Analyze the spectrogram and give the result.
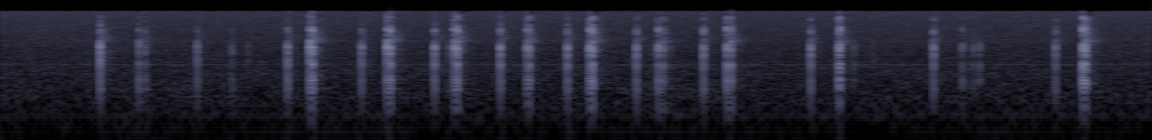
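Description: Long painted nails tap and scratch a smartphone's clear plastic case filled with liquid glitter, the phone held in both hands. About two dozen short, crisp, bright clicks come in an irregular rhythm, each dying away almost instantly with very little low end, over a faint steady background hiss.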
